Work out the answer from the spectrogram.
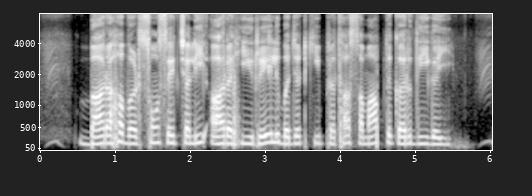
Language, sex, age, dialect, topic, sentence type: Hindi, male, 18-24, Garhwali, banking, statement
